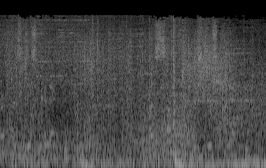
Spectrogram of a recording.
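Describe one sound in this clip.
A game structure shatters with a loud burst.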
